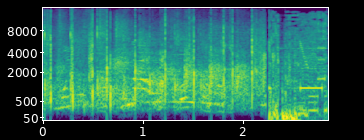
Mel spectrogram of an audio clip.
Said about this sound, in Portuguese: O que, que elas merecem? Palmas.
